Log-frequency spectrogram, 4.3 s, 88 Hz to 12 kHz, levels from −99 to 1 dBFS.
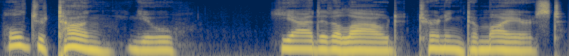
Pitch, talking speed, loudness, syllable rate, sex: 165 Hz, 140 wpm, -21 LUFS, 4.1 syllables/s, male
